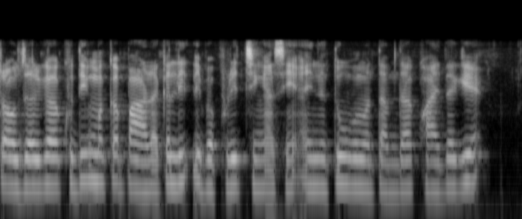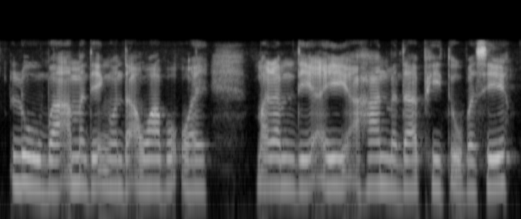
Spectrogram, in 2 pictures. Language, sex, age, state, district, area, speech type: Manipuri, female, 18-30, Manipur, Tengnoupal, rural, spontaneous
